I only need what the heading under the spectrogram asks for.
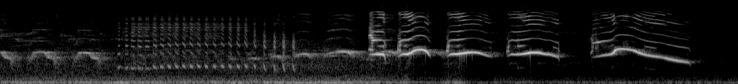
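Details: Black-throated laughingthrush song during a dancing display: soft arched notes, then a fast buzzy rattling trill, giving way to loud, clear, arched whistles that rise and fall, repeated about once a second.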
